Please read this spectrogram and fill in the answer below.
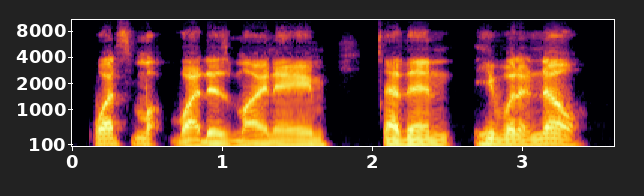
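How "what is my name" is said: put-on robot voice, much lower and slower. Retelling going in to talk to him, in a robotic voice. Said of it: "I'd put on a robotic voice".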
